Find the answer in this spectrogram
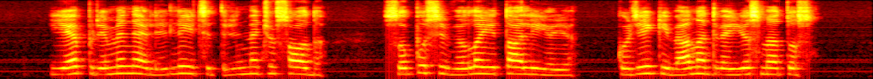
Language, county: Lithuanian, Šiauliai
